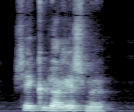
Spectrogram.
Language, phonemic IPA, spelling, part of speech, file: Dutch, /ˌsekylaˈrɪsmə/, secularisme, noun, Nl-secularisme.ogg
- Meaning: secularism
